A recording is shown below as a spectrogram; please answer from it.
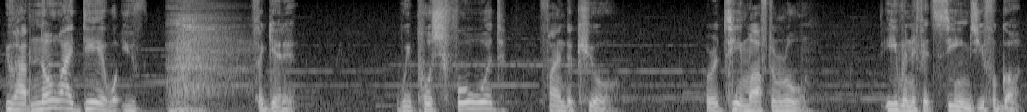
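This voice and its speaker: A man's voice: mid-range voice, sing-song, unhurried, long pauses, soft background music. A man playing an aggrieved but resolute adventuring companion in a video game, speaking dramatically and with reproach. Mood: resigned, resolute. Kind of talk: video game character acting.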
